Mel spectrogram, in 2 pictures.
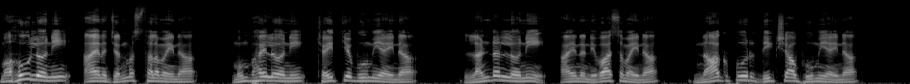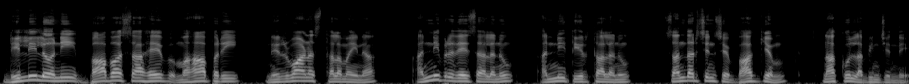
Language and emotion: Telugu, neutral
